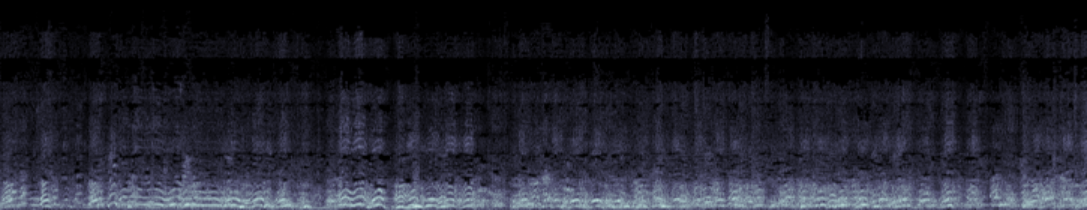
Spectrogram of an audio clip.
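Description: Many dogs barking and yelping at once: a dense, unbroken chorus of overlapping, wavering calls.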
